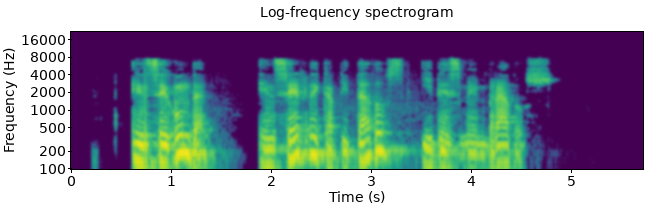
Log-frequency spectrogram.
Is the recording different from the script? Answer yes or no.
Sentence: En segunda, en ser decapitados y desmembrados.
no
